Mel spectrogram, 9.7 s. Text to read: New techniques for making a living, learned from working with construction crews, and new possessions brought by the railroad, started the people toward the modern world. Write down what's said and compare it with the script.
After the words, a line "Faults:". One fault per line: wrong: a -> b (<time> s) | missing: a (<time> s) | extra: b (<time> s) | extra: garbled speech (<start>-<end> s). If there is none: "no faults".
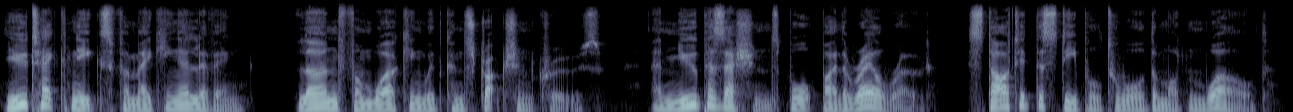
New techniques for making a living, learned from working with construction crews, and new possessions bought by the railroad, started the steeple toward the modern world.
Faults:
wrong: brought -> bought (5.8 s)
wrong: people -> steeple (7.8 s)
